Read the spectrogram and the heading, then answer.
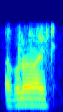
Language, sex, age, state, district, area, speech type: Odia, male, 18-30, Odisha, Malkangiri, urban, conversation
